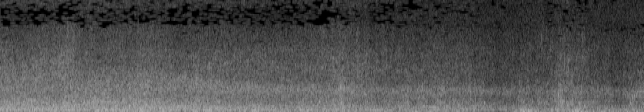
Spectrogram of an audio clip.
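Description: Small waves breaking and washing up the sand in a steady hiss of surf, with wind buffeting the microphone.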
